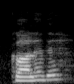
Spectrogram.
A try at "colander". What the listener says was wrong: Quase isso. Colander. A sílaba tônica é o lá. Colander.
